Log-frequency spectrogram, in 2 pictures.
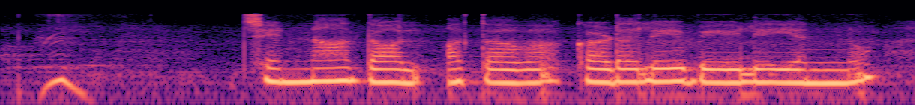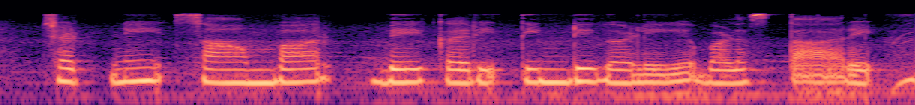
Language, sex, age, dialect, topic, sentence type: Kannada, female, 36-40, Mysore Kannada, agriculture, statement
